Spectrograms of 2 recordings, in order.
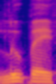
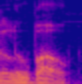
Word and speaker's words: Lupe: I was talking about when I said Lupe Fiasco name wrong on a podcast he and I did called Hip Hop is Being Reset. I swear all through there I kept saying Lupo.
